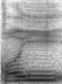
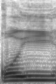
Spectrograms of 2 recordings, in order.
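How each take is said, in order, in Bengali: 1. স্বরধ্বনিটি অতিরিক্ত টানা হয়, শুনতে 'koi' এর মতো লাগে। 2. স্বরধ্বনিটি অতিরিক্ত টানা হয়, শুনতে 'koi' এর মতো লাগে।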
